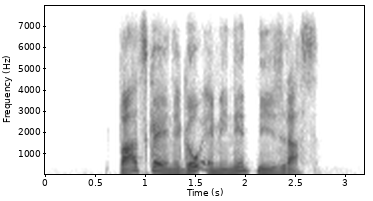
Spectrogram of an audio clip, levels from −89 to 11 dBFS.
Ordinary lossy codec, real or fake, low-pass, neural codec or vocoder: Opus, 16 kbps; real; 7.2 kHz; none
